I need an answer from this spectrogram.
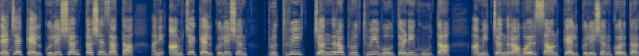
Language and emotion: Goan Konkani, neutral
